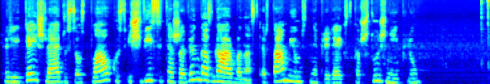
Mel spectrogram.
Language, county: Lithuanian, Marijampolė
